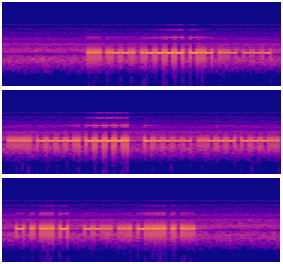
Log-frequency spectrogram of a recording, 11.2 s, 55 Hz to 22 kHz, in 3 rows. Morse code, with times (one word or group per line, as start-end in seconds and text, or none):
1.2-3.6 SP1KUO
3.8-5.4 599
5.7-7.4 028
7.7-8.3 TEST
8.6-10.0 ZS6ES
